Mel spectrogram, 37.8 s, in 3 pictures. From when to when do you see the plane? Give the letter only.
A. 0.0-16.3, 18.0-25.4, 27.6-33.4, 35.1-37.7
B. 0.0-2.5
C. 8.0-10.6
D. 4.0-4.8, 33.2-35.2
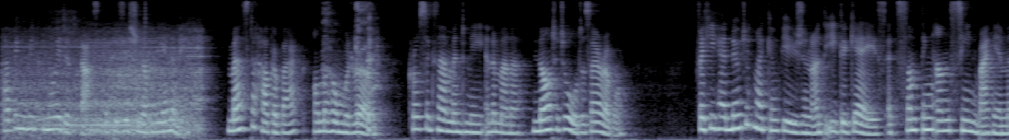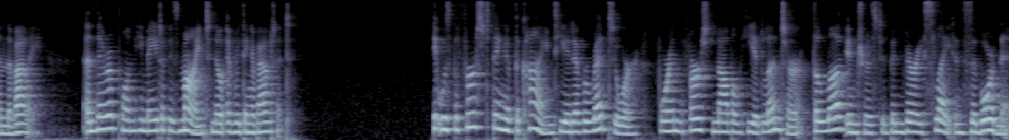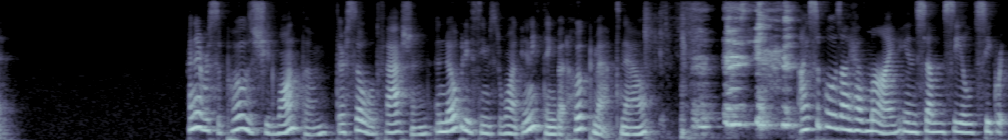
B.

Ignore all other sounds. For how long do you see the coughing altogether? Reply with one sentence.
You can hear the coughing for 3 seconds altogether.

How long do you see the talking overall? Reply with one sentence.
The talking can be heard for 32 seconds in total.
